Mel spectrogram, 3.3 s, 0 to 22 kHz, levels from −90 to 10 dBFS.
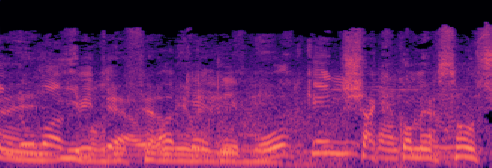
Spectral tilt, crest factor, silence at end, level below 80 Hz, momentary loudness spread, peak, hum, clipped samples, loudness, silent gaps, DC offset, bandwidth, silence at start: -5 dB/octave; 10 dB; 0 s; -46 dBFS; 2 LU; -10 dBFS; none; under 0.1%; -20 LUFS; none; under 0.1%; 12.5 kHz; 0 s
